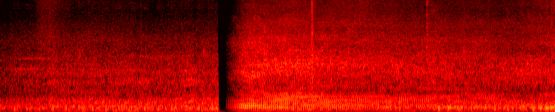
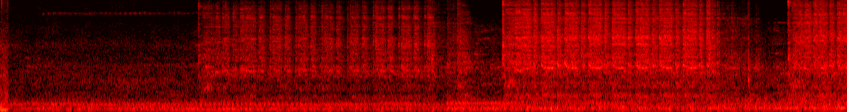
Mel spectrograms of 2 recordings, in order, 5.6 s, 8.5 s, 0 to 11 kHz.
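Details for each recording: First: Bajaj CT125 single-cylinder that stalled on a trip and would not start, fixed by running it at high rpm to burn off unburned carbon: now idles steadily again after a brief cut. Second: New Bajaj CT125 motorcycle that died on a ride and won't start on electric or kick start: starter whirs in repeated bursts, turning over fast and light but never catching; loss of compression.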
